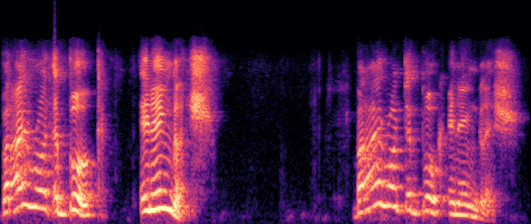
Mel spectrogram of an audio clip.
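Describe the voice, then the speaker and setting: A man delivers a motivational talk in a high, animated voice that swings up and down as he drives each point home. He leans on repetition and says key lines twice. The recording sounds dull and lo-fi. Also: measured pace. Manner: emphatic, repeats key phrases. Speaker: motivational speaker.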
